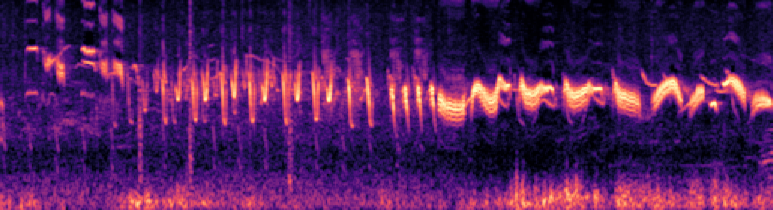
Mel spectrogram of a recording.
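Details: Chinese hwamei in full song: a fast stream of short, clipped whistled notes gives way to longer, wavering, rolling whistles that rise and fall in a smooth repeated pattern toward the end.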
